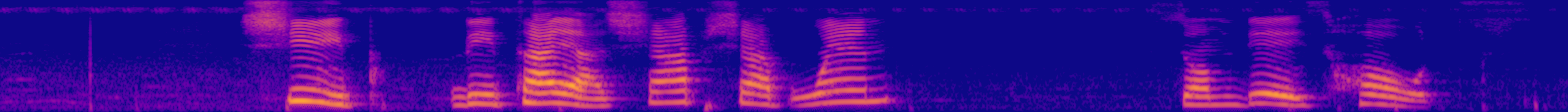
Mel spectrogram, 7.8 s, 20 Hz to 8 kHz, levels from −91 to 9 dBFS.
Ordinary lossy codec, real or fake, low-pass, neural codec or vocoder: none; real; none; none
